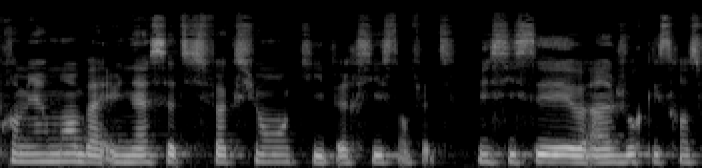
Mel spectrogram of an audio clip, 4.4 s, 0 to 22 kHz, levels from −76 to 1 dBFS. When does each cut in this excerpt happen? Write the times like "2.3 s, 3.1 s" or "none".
2.9 s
